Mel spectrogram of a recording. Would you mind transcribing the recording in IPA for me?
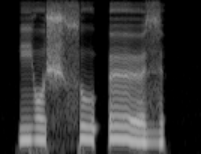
j o ʃ s u ʔ ø z

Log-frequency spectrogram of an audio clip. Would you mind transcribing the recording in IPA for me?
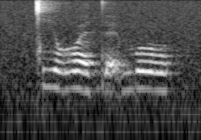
ǀ i˧˩ ʁʷ ɛ˧˩˧ d ɛ̰˧˩ m o˧˩

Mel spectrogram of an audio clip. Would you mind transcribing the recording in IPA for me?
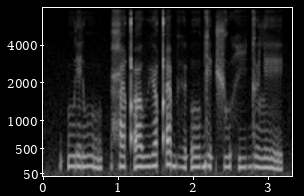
ʔ u ɾ e ɾ u | ħ e qʼ o β y qʼ e bʱ ø ʔ o ɡ e ʔ ʃ u h i ɡ ø l e

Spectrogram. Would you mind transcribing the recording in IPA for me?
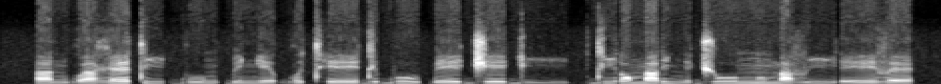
a˨ n ɡʷ a˨ ɣ ɛ˦ t iː˨ ɡ͡b uː˨ ŋ ɓ ɪ˨ ɲ eː˨ ɡʷ i˦ tʰ eː˦ d ɪ˦ b uː˦˨ ɓ eː˦ d͡ʒ eː˦ ɡ iː˨ | d i˦ ɾ ɔ˦ m a˦ ɾ i˨ ŋ ɪ˦ d͡ʒ uː˦ ŋ ũ˦ m a˨ v iː˦˨ ɾ eː˦ v ɛ˦

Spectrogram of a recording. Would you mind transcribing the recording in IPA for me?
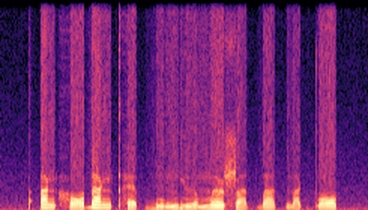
ʔ a˧ ŋ h ɔ˨˩˦ ɗ a˧ ŋ t̪ʰ ɛ˨˩ p̚ ɓ u˨˩˦ ŋ j ɨ˨˩ ə̯ m əː˧ ʂ a˨˩ t̚ ɓ a˨˩ t̚ m a˨˩ k̚ t̪ ɔ˦˥ t̚

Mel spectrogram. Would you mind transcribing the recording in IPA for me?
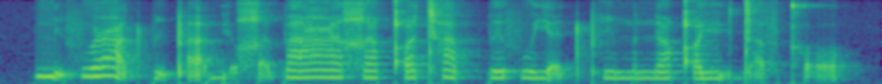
n ḭ f u ʕ a̰ t p ḭ pʼ a̰ bʲ ṵ χ ɛ̰ p a ʕ ɛ χ ɪ qʼ u tʰ a pː ɪ f u j ɛ̰ t pʰ i m ʊ n œ qʼ ʊ vʲ ṵ d a̰ f kʰ ɔ̰

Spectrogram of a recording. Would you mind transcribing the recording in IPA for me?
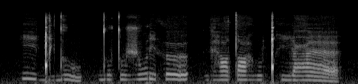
i ɡ͡ǃ i d u | d̪ u t u ʒ u ɾ i θ ɵ | ɡʱ æ tˤ u ɦ u ǃʰ i ʕ æ

